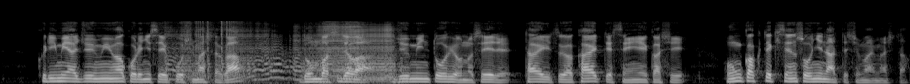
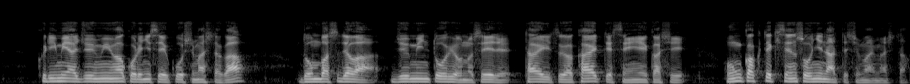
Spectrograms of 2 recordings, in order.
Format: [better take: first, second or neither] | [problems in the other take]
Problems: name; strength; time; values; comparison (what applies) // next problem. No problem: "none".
second | background sound (Squeak / Cupboard open or close); 6 dB below the speech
